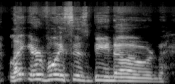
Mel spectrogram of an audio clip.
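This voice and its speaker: A man in his thirties with a lively, swinging pitch and a slow, halting delivery. He sounds like he is chatting casually on a live stream over a video call. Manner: halting, chuckles often. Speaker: author and game creator co-hosting a live stream. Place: indoor room at home, video call.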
